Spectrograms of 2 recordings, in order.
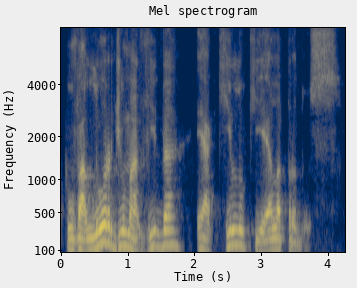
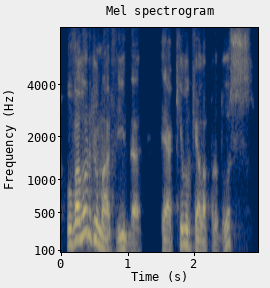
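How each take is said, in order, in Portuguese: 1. Termina com uma entonação descendente, como de afirmação. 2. Termina com uma entonação ascendente, como de pergunta. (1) "já foi definitivo, sem espaço para manobra" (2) "vamos entonar como Dário entonaria"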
